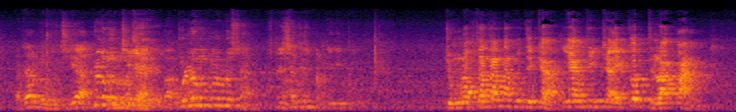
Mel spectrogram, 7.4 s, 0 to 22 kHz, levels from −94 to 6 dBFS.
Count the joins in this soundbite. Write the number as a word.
one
